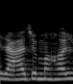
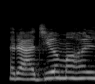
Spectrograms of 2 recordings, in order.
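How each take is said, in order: First: राजमहल as "raaj-mahal"; राजमहल with no y-glide; correct form without y. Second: राज्य महल as "raajya mahal"; राज्य महल with a y-glide; wrong added y. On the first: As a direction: go straight from j to m in राजमहल. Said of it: "होता है". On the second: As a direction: put a "ya" after j in राज्य महल. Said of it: "नहीं होता है". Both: Shown as a demonstration.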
